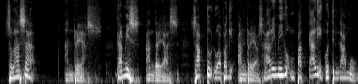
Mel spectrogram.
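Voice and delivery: angry ranting. Retold or imitated. Angry caller ranting at the pastor, loud and high. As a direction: spit out every day like an accusation.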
